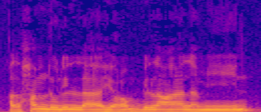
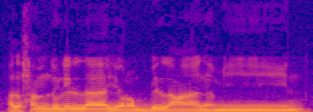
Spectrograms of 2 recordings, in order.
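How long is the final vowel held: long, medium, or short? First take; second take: short; medium. First: The vowel before the last sound is held two beats. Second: The vowel before the last sound is held four beats. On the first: "Boleh dibaca dua, ... itu dua saja" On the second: "Atau empat, ... empat"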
